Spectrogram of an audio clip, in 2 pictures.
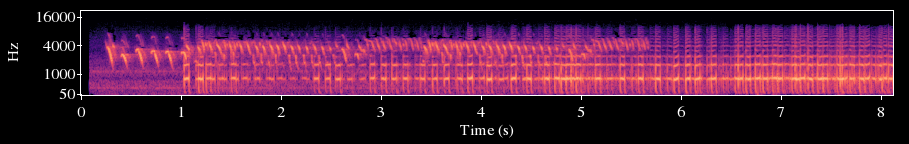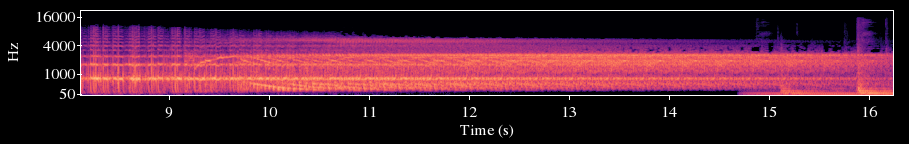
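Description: Electronic intro sting: a steady high tone with rapid chirping blips over the first few seconds, then sweeping glides rising and falling about ten seconds in, after which the tone fades slowly. A low steady hum comes in near the end.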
